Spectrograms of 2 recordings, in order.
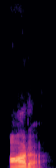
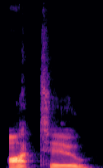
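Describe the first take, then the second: First: The t is reduced into a quick flap. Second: The t sound is pronounced clearly and fully.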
